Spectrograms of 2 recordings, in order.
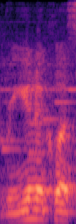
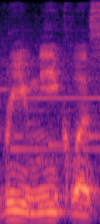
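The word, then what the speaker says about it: Reuniclus: matter because the because the anime set pronounces reuniklus is re-uniqueless and there is no goddamn way where uniqlist is pronounced that way krogunk look at this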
